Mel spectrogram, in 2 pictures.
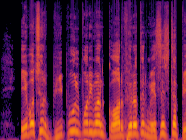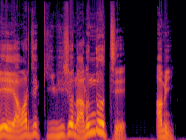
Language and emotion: Bengali, happy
